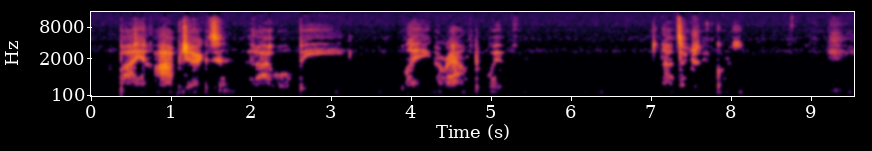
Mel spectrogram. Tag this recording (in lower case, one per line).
speech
